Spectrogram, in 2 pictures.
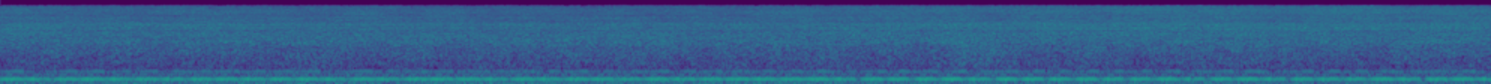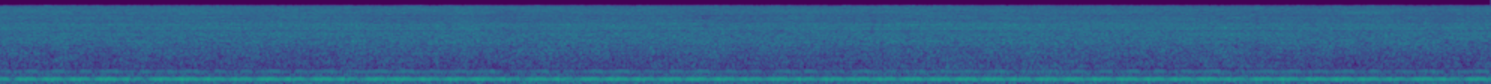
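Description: A spray gun hisses steadily with compressed air.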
